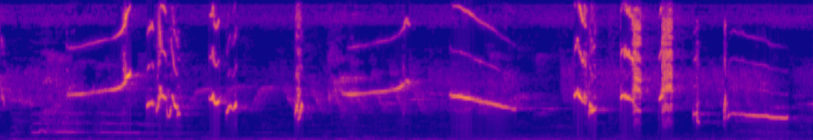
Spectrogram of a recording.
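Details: Oriental magpie-robin in morning song: clear downslurred whistles and sharp rising chips spread across eight seconds, with a low whistle at the start and a soft background hum.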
